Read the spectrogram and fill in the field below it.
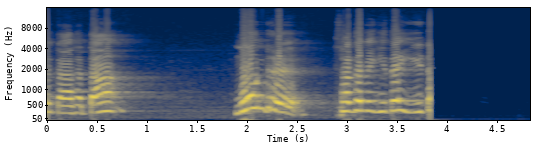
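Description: A woman speaks forcefully into a microphone, heard through loudspeakers.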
